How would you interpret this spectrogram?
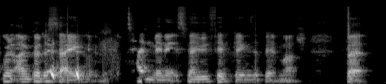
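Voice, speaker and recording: A man's voice: mid-range voice, steady tone, normal speed, over a noisy crowd, poor audio. A man co-hosting a casual prediction show, thinking aloud in a hesitant way. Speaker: show co-host. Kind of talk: casual chat about match predictions.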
